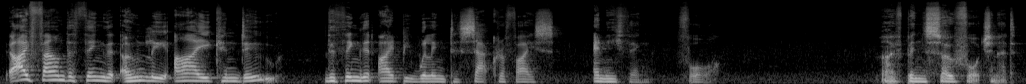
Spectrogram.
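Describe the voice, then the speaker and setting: An actor playing an earnest, spirited young runaway prince turned guardian, in an expressive video game performance. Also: male voice, mid-range voice, gravelly. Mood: solemn, heartfelt. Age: young adult. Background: orchestral music.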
